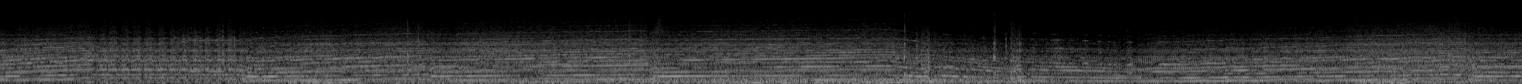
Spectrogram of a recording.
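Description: A Porsche race car engine in Gran Turismo 7 revs hard and continuously, its harmonics climbing and dropping through gear changes and braking over fifteen seconds, loud and close, with no talking.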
